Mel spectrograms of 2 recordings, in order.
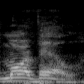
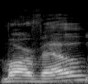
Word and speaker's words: Mar-Vell: No, that his name is Mar-Vell. – Mar-Vell? – Mar-Vell. It's spelled M-A-R with a dash in the middle. The little yeah. – Vel, V-E-L.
